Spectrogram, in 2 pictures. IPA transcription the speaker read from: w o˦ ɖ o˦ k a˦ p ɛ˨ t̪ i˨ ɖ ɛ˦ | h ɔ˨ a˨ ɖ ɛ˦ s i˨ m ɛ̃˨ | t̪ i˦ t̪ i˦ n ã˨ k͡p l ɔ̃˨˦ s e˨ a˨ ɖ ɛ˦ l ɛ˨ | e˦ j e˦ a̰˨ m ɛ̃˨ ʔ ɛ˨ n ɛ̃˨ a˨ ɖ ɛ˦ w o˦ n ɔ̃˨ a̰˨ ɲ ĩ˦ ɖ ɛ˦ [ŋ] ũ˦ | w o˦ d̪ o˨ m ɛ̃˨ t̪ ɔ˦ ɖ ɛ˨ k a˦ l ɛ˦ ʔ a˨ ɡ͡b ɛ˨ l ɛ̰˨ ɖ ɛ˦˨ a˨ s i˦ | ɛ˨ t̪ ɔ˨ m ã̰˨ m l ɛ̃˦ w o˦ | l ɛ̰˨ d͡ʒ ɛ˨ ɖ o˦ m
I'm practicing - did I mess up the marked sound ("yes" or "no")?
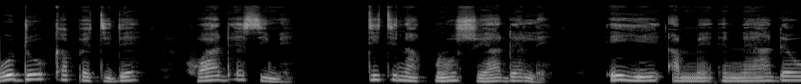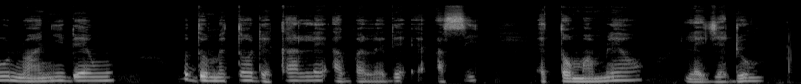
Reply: no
